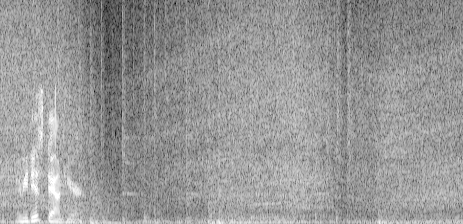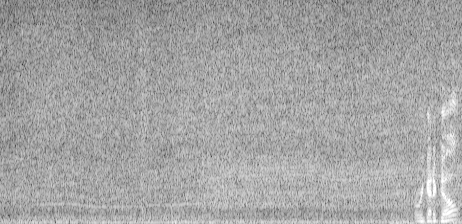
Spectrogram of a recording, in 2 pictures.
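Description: A vehicle engine hums steadily as it drives over rough ground.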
